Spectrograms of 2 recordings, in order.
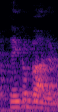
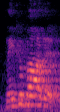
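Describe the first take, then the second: First: Said in the usual way. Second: A loud, higher burst on about; loud push. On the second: Shown as a demonstration. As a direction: bark it out louder with a falling about.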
